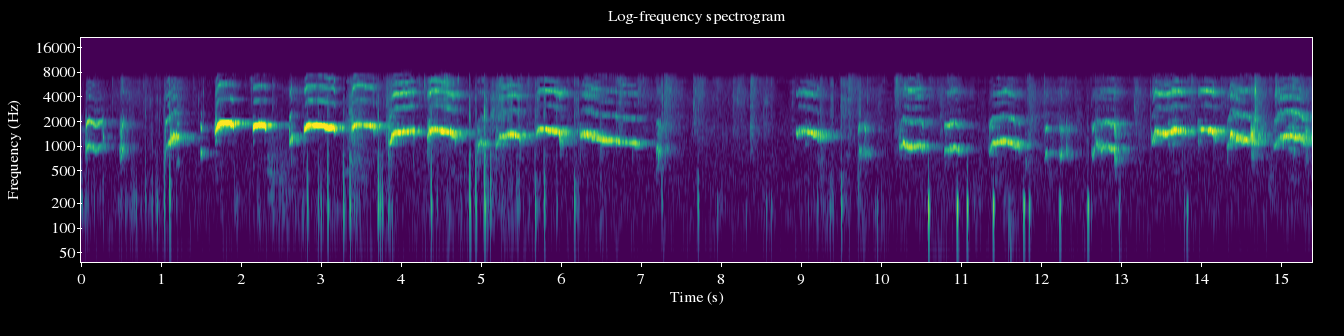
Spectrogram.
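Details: Five-week-old Miniature Dachshund puppies, born March 30th, whimpering and yelping in high, wavering, overlapping cries.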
